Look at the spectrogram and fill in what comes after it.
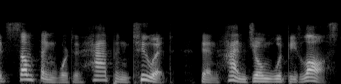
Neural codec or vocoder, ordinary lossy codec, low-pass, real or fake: codec, 16 kHz, 1.1 kbps, Voila-Tokenizer; Opus, 64 kbps; 7.2 kHz; fake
